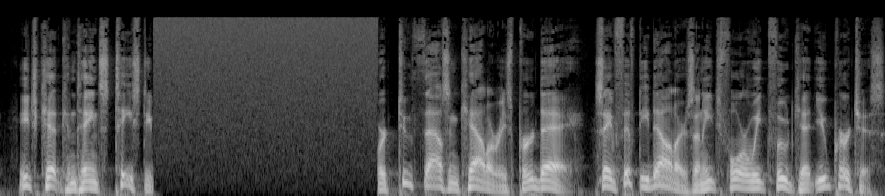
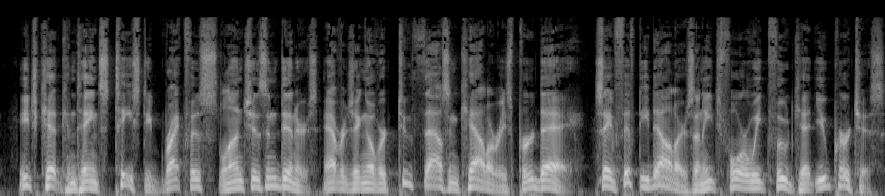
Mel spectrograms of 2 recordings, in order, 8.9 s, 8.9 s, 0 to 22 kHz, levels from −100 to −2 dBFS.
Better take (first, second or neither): second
